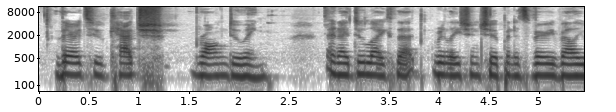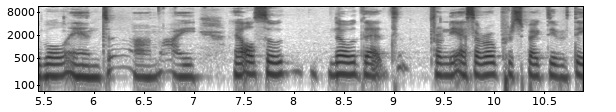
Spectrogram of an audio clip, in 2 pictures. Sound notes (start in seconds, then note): none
